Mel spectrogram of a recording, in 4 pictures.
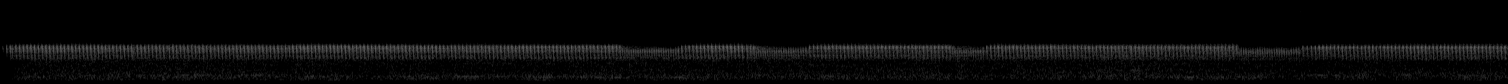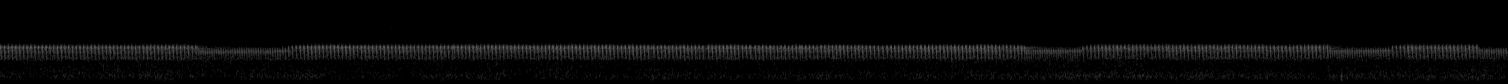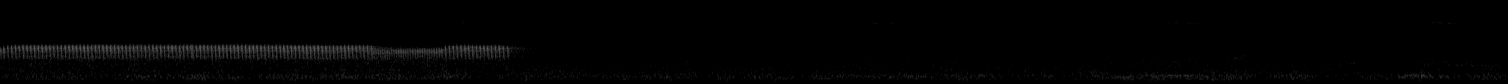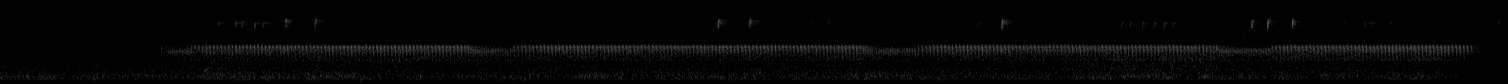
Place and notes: Notre-Dame-de-Monts, France - Solo insect in the forest
Une après midi au bord d'un chemin dans la forêt.
i guess its an insect, nope ?
/zoom h4n intern xy mic
16 January 2016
